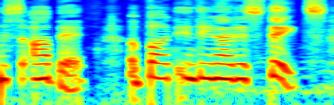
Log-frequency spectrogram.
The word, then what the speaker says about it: Abe: over to the White House my name is Abbot apart in the United States some people mistakenly pronounce my name is Abe but that is not bad because even in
